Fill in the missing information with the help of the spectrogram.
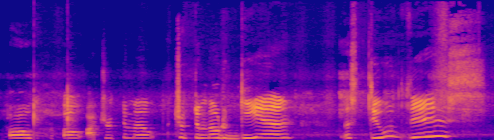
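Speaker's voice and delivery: very high, thrilled squeal; freaking out. Real, not acted. Player tricking the goalie, high-pitched and wildly excited. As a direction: shriek with glee at tricking your opponent. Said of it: "I'm freaking out a bit".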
